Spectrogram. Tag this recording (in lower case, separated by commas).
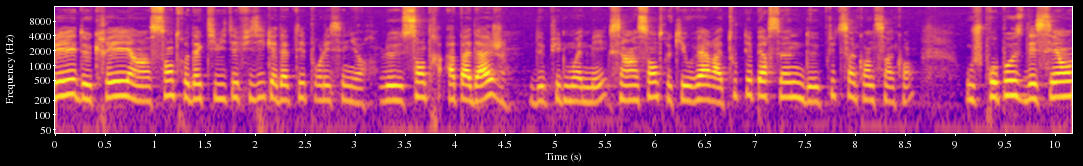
speech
